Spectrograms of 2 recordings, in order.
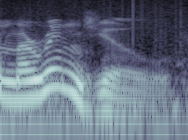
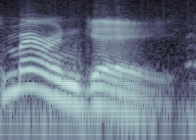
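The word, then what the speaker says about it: meringue: know I'm famous for my lemon marinu marinu why that's Maring gay Mar oh is that the way it's pronounced oh see you learn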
